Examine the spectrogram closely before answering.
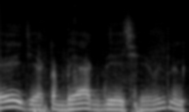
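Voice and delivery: ordinary delivery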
